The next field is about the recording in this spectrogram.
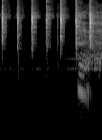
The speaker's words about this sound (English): Okay, I'm going to shuffle the cards again. I wasn't shuffling for a minute because I was just like, let's just talk, Aries.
